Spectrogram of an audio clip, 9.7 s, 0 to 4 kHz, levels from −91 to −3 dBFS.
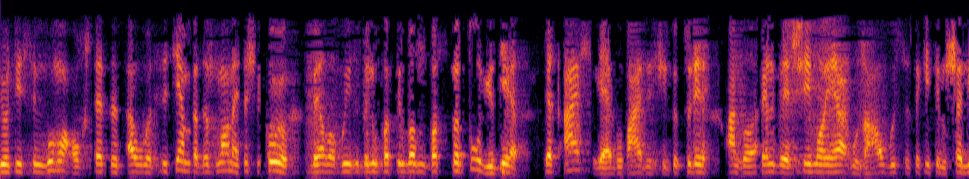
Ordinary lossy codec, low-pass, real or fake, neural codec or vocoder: AAC, 16 kbps; 3.6 kHz; fake; codec, 16 kHz, 0.8 kbps, ZipCodec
